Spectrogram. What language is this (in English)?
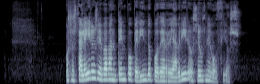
Galician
